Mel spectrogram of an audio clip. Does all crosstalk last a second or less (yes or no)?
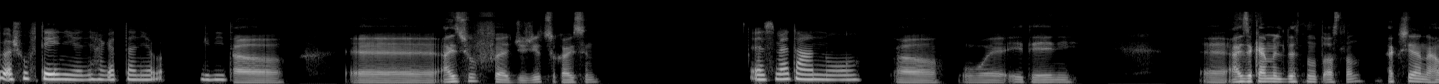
yes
